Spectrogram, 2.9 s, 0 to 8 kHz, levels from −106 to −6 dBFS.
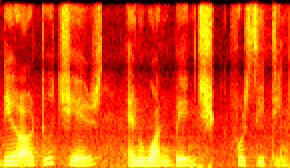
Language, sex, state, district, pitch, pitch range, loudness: English, female, Arunachal Pradesh, Lower Dibang Valley, 170 Hz, 165-185 Hz, -19 LUFS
